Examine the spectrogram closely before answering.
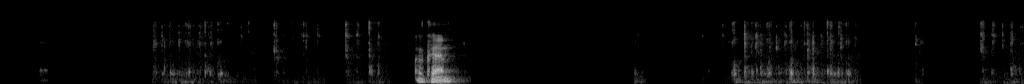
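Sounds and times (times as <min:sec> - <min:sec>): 
typing on a computer keyboard: 0:01.6 - 0:03.9, 0:07.2 - 0:10.2
speech: 0:04.2 - 0:04.6.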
